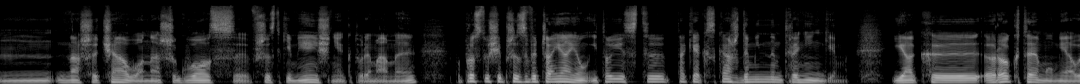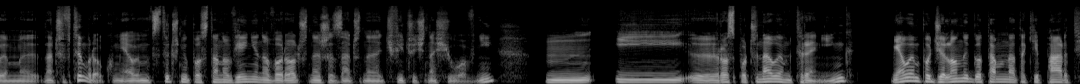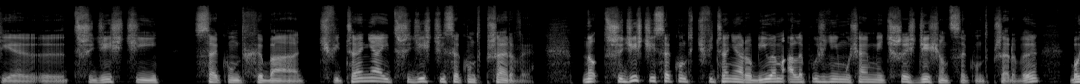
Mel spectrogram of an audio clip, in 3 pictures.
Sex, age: male, 30-49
